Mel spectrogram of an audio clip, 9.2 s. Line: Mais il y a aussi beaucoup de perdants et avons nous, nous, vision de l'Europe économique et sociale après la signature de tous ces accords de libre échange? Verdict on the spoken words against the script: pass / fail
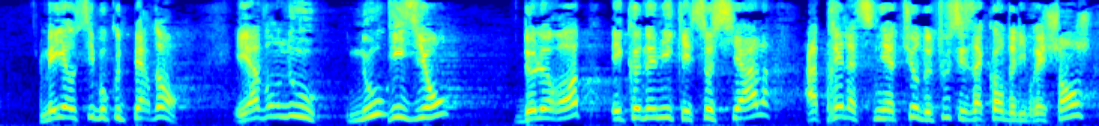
pass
